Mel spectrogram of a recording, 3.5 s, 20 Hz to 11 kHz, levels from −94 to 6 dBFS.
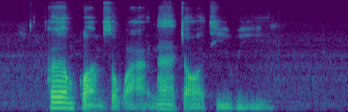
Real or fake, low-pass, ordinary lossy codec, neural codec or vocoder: fake; none; none; vocoder, 22.05 kHz, 80 mel bands, HiFi-GAN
